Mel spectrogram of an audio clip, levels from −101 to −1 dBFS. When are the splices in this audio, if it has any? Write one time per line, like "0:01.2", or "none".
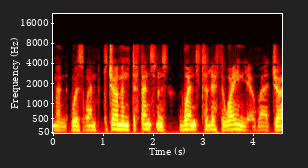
0:00.9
